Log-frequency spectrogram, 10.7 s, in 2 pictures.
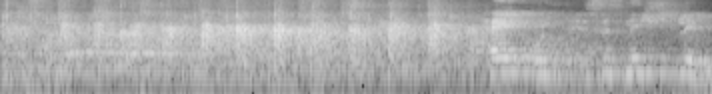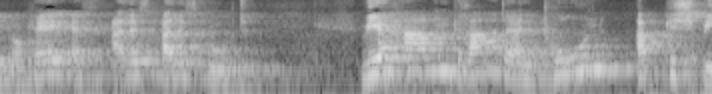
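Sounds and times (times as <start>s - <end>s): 
audience applause: 0.0s - 4.0s
speech: 3.7s - 7.4s, 8.0s - 10.6s.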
